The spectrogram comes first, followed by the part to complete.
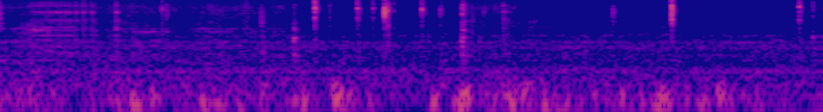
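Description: Low, steady rumble of a car's engine and tyres heard from inside the cabin while driving slowly, with a few faint clicks.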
